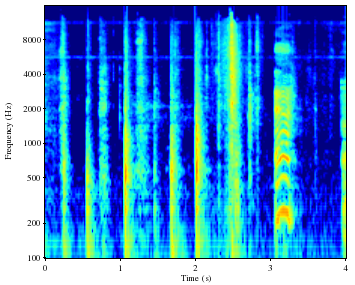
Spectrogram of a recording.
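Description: Hands handling a paper cutout and glue on a collage page: a run of light taps and paper noises, about three a second, then a short hummed voice sound near the end.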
